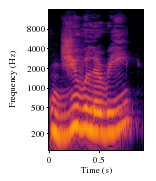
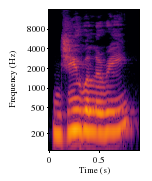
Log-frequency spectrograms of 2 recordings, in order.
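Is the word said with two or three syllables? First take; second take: three; three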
